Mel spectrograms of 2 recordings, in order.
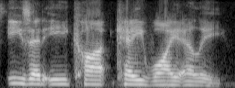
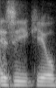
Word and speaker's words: Ezekyle: It's Ezekyle. Okay. So it's not quite Ezekiel, but that's I would say that's a fair pronunciation of it.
